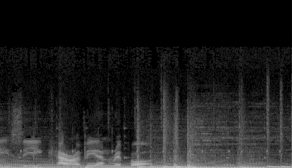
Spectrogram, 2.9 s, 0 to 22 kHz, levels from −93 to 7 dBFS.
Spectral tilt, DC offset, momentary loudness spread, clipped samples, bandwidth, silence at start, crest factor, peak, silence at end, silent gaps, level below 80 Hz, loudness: -8 dB/octave; under 0.1%; 6 LU; under 0.1%; 9.8 kHz; 0 s; 14 dB; -10 dBFS; 0 s; none; -30 dBFS; -27 LUFS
